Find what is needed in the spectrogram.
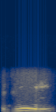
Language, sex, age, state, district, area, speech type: Bengali, female, 45-60, West Bengal, Hooghly, rural, conversation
